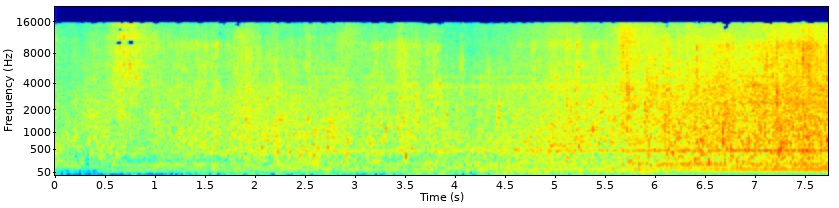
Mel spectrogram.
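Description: Small motorboat sound effect: a low, steady engine hum under the wash of water, growing steadily louder as the boat draws near.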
